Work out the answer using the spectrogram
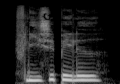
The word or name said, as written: flisebillede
